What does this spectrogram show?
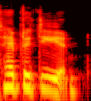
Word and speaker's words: Hebridean: The Hebridean Baker? Is that what it is? The Hebridean? Or is it pronounced something else? Very close, Hebridean.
